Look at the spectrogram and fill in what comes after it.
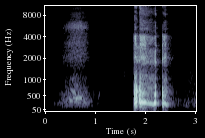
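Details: Two sharp coughs close together after a soft breathy sound, from a woman coughing, attributed to the heat.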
